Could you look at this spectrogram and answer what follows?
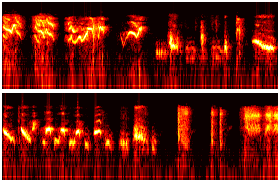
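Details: Caged white-rumped shama, murai batu, giving harsh squawking notes, then a run of quick slurred whistles and chatters.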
